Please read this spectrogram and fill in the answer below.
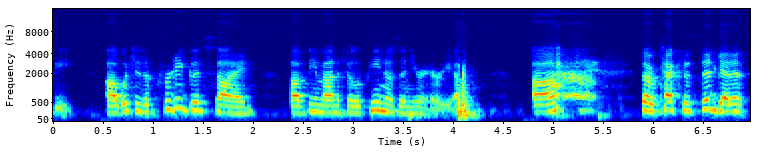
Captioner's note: laughs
